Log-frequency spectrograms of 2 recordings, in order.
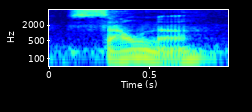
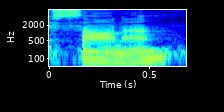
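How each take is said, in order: First: It is said in a non-American way. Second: It is said in an American way.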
